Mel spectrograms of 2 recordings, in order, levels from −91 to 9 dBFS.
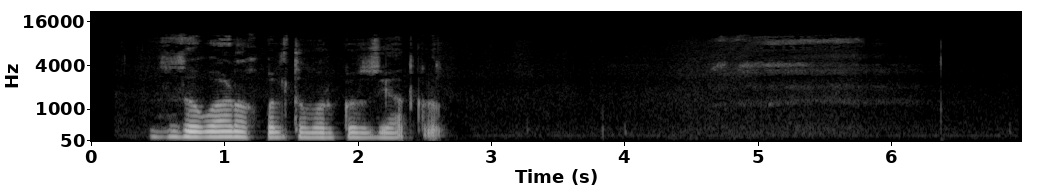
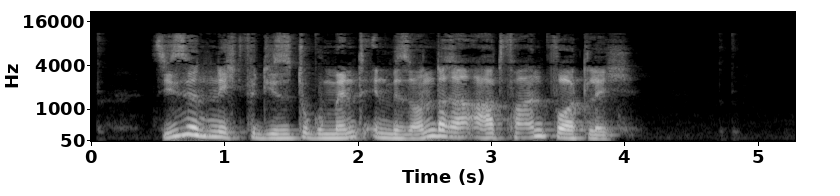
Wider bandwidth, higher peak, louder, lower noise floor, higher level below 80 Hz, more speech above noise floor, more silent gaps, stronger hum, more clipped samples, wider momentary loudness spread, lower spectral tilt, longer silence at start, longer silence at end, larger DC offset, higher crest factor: about the same, 10.5 kHz vs 11.5 kHz; second, -10 dBFS vs -2 dBFS; second, -25 LUFS vs -19 LUFS; about the same, -73 dBFS vs -74 dBFS; second, -76 dBFS vs -58 dBFS; second, 49 dB vs 56 dB; neither; neither; neither; first, 18 LU vs 7 LU; first, -8.5 dB/octave vs -6 dB/octave; about the same, 0.45 s vs 0.5 s; first, 4.35 s vs 1.3 s; neither; about the same, 20 dB vs 18 dB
